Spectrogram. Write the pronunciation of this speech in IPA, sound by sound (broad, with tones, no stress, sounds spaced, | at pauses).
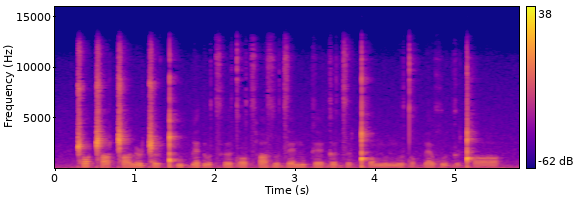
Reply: ǁ ɔ˦ ǁ ɑ˨ ǁ ɑ˨ l ə˞˦ ǁ ə˞˨ ǃʰ u˦˨ ɡ͡b ɛ˦ ɗ ʊː˨ t͡sʰ əː˨ d ɔ˨ t͡sʰ ɑ˦˨ z ʊ˦˨ d͡z ɛː˦ n u˦ k ɛː˨ ɡ əː˦ d͡z əː˨ ǃʰ ɔ˨ ŋ ʊː˨ ŋ ʊː˨ d ɔ˨ ɡ͡b æ˦ χʷ əː˨ ɡ ə˞˨ ǃʰ ɑː˨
